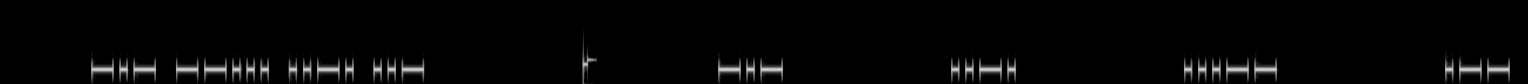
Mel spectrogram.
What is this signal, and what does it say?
Morse code, heard as a keyed tone, about 17 wpm, spaced as for 7 wpm, 700 Hz. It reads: K7FU KF3W
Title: USA Call Signs - 4 Characters - 8x Character Spacing - 17wpm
